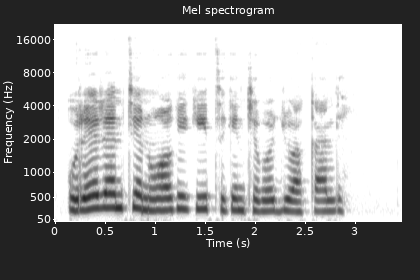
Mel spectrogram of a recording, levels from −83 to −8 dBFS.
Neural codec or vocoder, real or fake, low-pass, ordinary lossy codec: vocoder, 44.1 kHz, 128 mel bands every 256 samples, BigVGAN v2; fake; 19.8 kHz; none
